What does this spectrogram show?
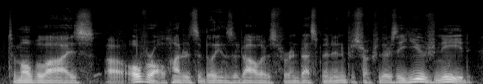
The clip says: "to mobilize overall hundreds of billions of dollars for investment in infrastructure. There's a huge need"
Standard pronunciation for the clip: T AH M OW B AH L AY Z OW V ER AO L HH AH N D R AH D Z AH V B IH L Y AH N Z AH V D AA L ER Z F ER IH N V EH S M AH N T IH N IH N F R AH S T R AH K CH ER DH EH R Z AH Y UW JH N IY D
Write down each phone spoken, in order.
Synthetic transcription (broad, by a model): T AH M OW B AH L AY Z OW V ER AO L HH AH N D R AH D Z AH V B IH L Y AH N Z AH V D AA L ER Z F ER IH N V EH S M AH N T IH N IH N F R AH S T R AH K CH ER DH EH R Z AH Y UW JH N IY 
